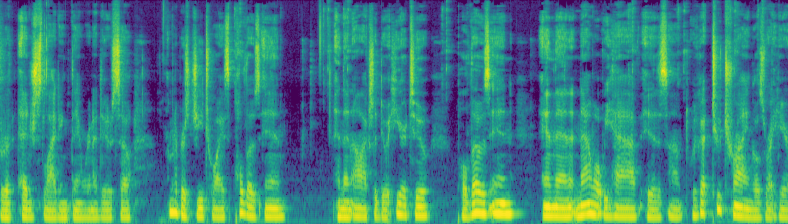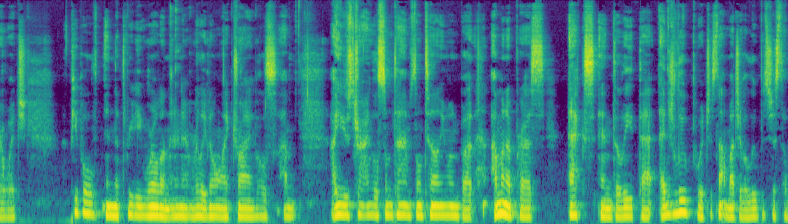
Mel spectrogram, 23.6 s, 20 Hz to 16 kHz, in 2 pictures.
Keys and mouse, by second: 0.1 shift+middle click, 0.4 middle click, 1.5 middle click, 2.3 g, 2.5 g, 3.5 click, 3.9 middle click, 4.2 middle click, 5.1 shift+click, 5.4 middle click, 5.8 g, 5.9 g, 6.6 click, 7.1 middle click, 8.2 middle click, 8.9 middle click, 9.4 click, 10.7 3, 10.9 click, 11.6 middle click, 12.0 alt+z, 12.2 middle click, 12.6 alt+z, 13.7 middle click, 14.2 2, 14.6 middle click, 15.2 shift+middle click, 15.6 middle click, 16.3 middle click, 17.5 x.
